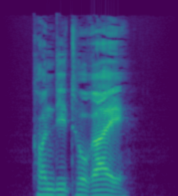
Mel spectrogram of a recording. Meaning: pastry shop, cake shop
- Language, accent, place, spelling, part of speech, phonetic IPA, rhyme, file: German, Germany, Berlin, Konditorei, noun, [ˌkɔnditoˈʁaɪ̯], -aɪ̯, De-Konditorei.ogg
